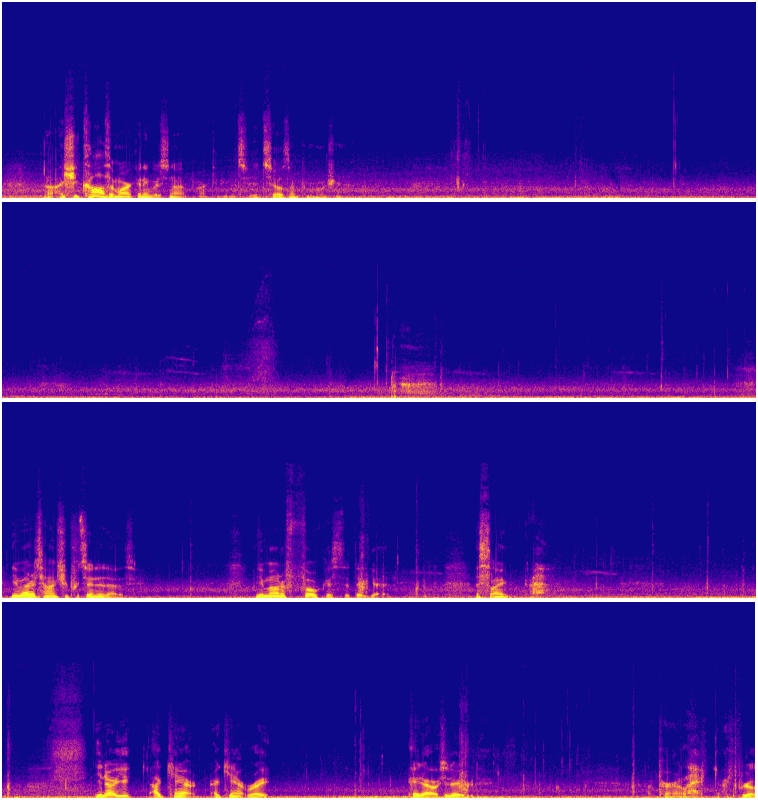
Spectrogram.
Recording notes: Lots of heavy engine noise this morning.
